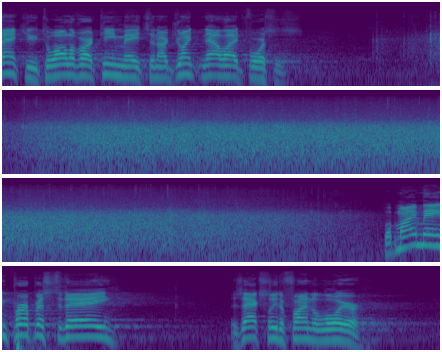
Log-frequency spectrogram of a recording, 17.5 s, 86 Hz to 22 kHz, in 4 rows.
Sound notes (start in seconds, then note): 4.6 applause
